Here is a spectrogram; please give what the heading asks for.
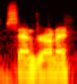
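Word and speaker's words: Sandrone: And really, it's Sandron. It's gonna take me just a little bit to get used to that one. But yes, Sandron.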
